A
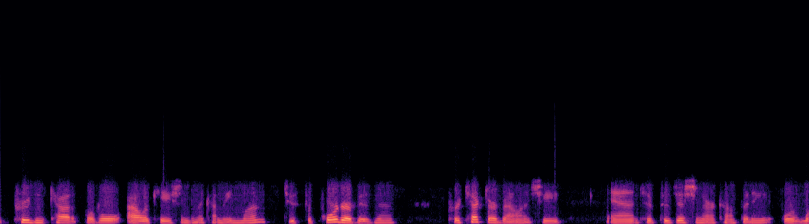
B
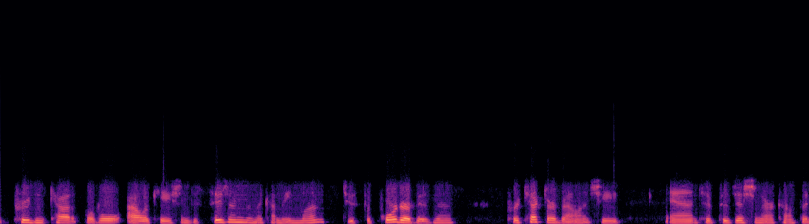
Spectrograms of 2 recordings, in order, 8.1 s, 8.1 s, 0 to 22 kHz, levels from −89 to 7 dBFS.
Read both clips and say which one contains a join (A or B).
A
